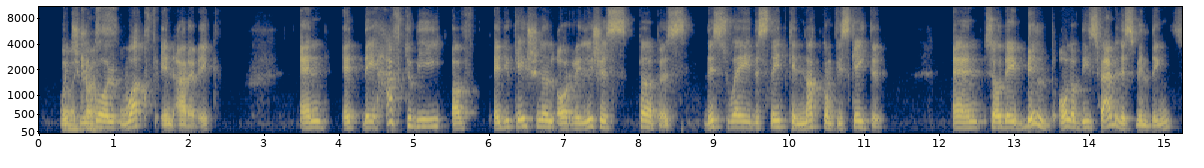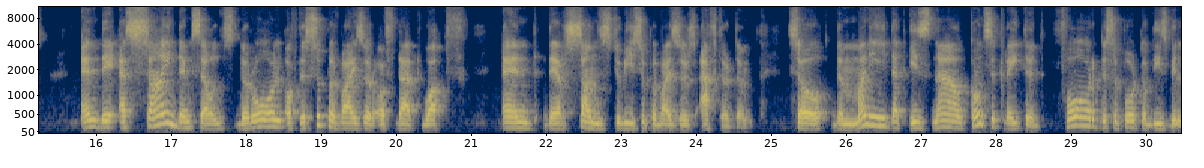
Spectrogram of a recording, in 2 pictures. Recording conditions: video call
